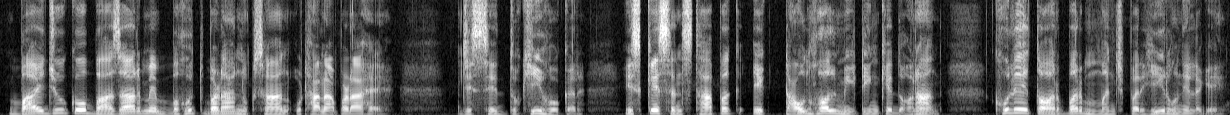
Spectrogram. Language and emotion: Hindi, sad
